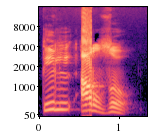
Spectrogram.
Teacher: ارزو کی را موٹا پڑھا جائے گا اور ضاد موٹا پڑھا جائے گا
